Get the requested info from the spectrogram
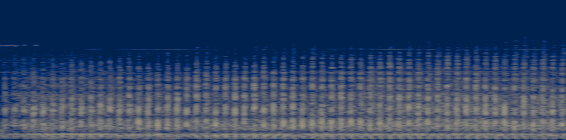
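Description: Small helicopter's main rotor chopping in a fast, even beat, with a steady engine hum underneath.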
